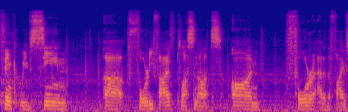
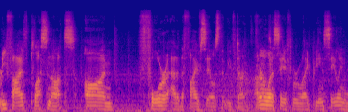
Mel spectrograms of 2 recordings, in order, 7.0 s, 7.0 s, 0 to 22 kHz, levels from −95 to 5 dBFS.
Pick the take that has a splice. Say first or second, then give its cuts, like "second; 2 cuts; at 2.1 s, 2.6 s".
second; 1 cut; at 4.9 s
